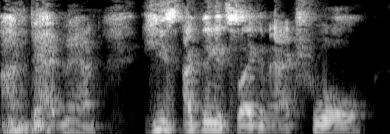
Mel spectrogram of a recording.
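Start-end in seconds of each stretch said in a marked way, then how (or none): 0.0-0.8 deep, low movie-hero voice, dropped way down.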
